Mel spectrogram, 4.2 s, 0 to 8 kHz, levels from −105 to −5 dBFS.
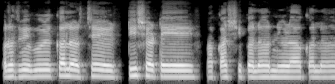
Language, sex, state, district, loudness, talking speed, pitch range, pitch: Marathi, female, Maharashtra, Aurangabad, -18 LUFS, 155 wpm, 175-190 Hz, 180 Hz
